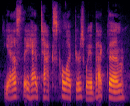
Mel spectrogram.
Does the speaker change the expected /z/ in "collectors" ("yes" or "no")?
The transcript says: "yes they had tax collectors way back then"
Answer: no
